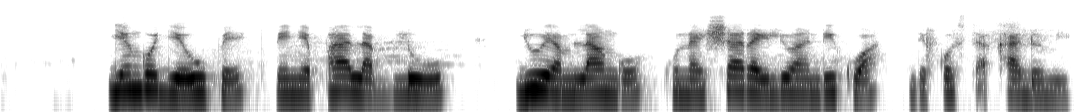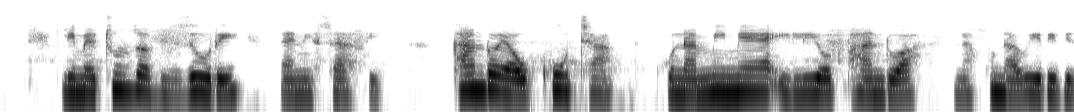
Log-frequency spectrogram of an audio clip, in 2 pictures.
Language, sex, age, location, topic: Swahili, female, 18-24, Mombasa, government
